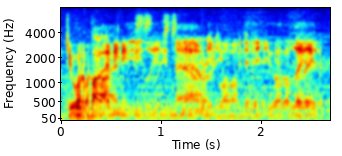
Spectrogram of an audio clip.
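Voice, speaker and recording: A man's voice: low voice, monotone, racing, vocal fry, pushed and bright, reverberant, soft background music, heavily acted. A man playing an easygoing robber selling loot in an online game role-play, casual and agreeable.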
